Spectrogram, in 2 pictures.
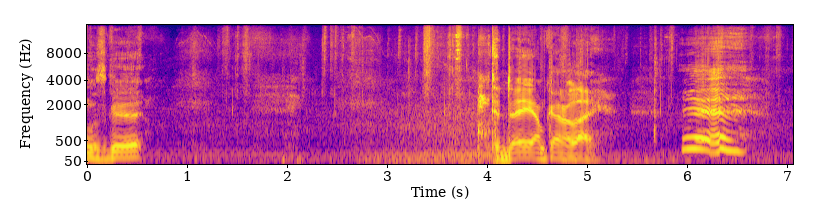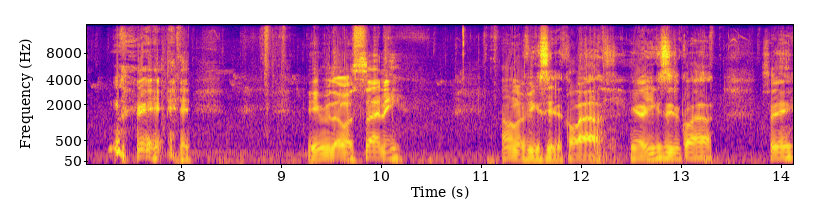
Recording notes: Me Walking Talking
